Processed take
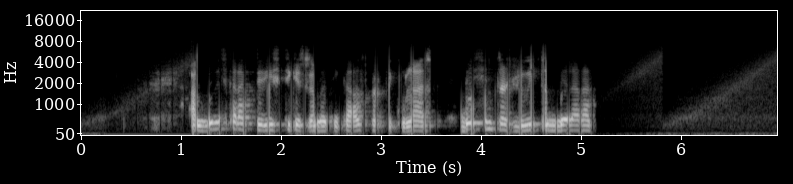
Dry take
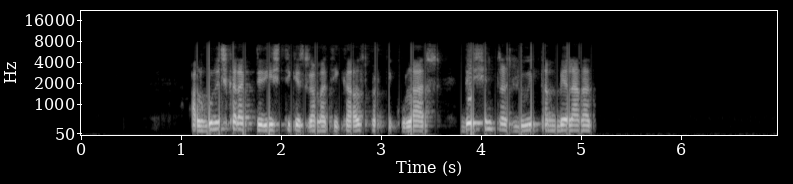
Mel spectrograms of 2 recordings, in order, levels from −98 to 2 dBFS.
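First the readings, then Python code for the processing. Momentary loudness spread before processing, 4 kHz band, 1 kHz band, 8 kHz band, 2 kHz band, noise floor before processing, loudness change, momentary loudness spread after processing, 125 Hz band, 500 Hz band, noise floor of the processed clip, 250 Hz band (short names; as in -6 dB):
6 LU, -6.5 dB, +1.5 dB, n/a, -2.5 dB, under -85 dBFS, -1.5 dB, 7 LU, -3.0 dB, -1.5 dB, -76 dBFS, -1.0 dB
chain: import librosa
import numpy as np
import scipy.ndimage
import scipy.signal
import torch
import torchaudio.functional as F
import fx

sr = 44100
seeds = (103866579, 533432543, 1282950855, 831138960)

y = fx.high_shelf(x, sr, hz=4500.0, db=-5.5)
y = fx.filter_lfo_lowpass(y, sr, shape='saw_up', hz=0.86, low_hz=330.0, high_hz=4800.0, q=4.2)
y = fx.band_squash(y, sr, depth_pct=100)
y = y * librosa.db_to_amplitude(-6.0)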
